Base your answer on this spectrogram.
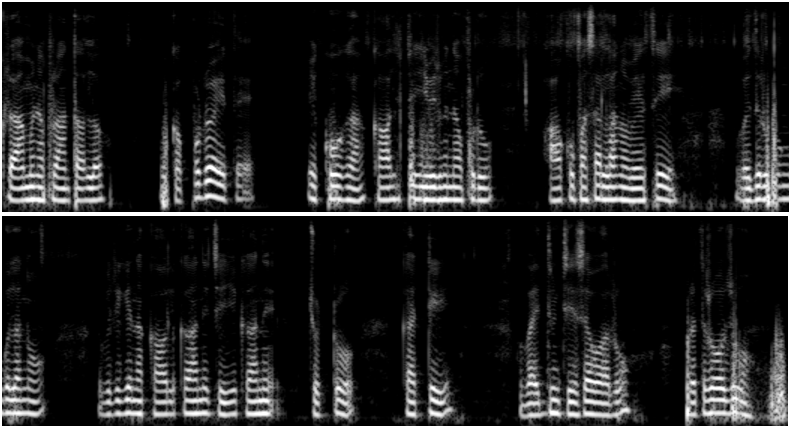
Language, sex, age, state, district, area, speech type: Telugu, male, 18-30, Andhra Pradesh, Vizianagaram, rural, spontaneous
